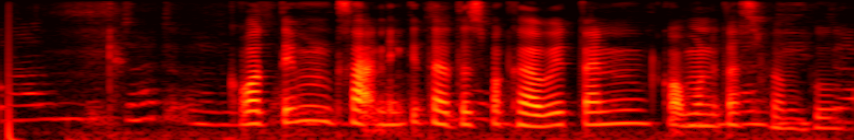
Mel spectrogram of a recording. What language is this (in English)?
Javanese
